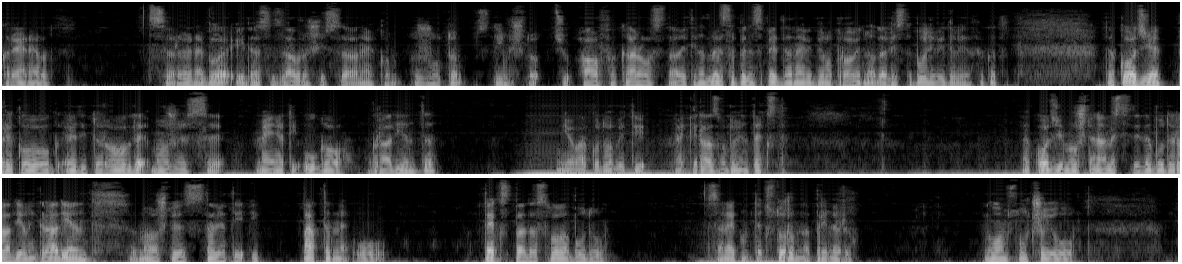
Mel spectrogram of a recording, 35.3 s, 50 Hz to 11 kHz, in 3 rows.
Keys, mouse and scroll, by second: 0.7 click, 1.7-3.1 drag, 4.7-5.7 drag, 6.2-7.6 drag, 9.1 click, 9.9-10.5 ctrl+scroll up 2, 12.4 click, 14.3-16.1 drag, 16.8-19.8 drag, 22.3 click, 25.0 click, 26.8 click, 27.7-28.4 scroll down 2, 29.7 click, 33.1-33.7 ctrl+scroll up 2, 35.1 click.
